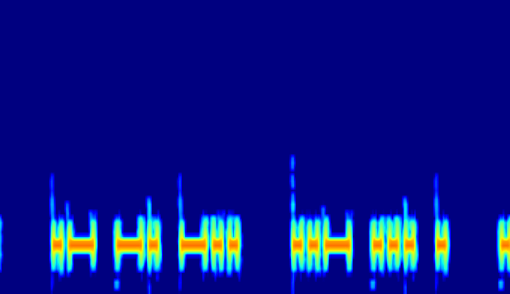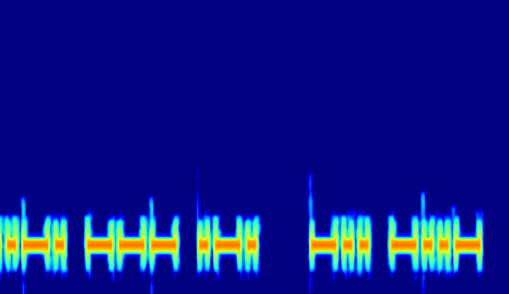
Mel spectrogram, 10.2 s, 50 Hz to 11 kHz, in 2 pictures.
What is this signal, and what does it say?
Morse code, heard as a keyed tone, about 15 wpm, 610 Hz. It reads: AND USE FOR DX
